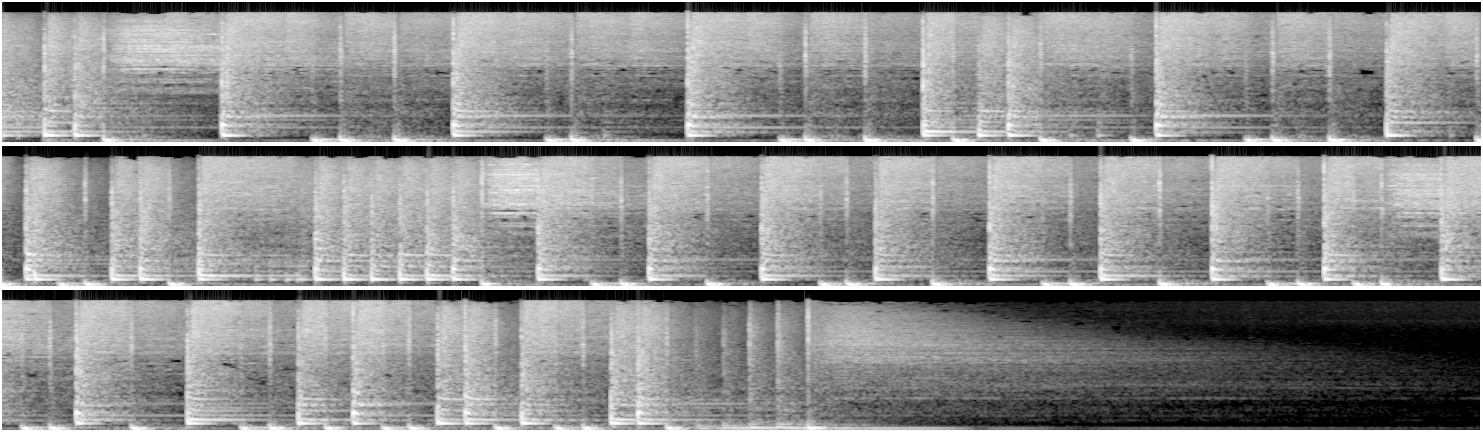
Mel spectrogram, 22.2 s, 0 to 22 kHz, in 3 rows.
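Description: Drum kit played in a heavy rock groove, the snare struck with full-stick rimshots (stick tip in the centre of the head, middle of the stick on the rim) for a loud, punchy crack with strong attack, under bass drum and cymbals. The playing stops about 19 s in and the last hits ring out.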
